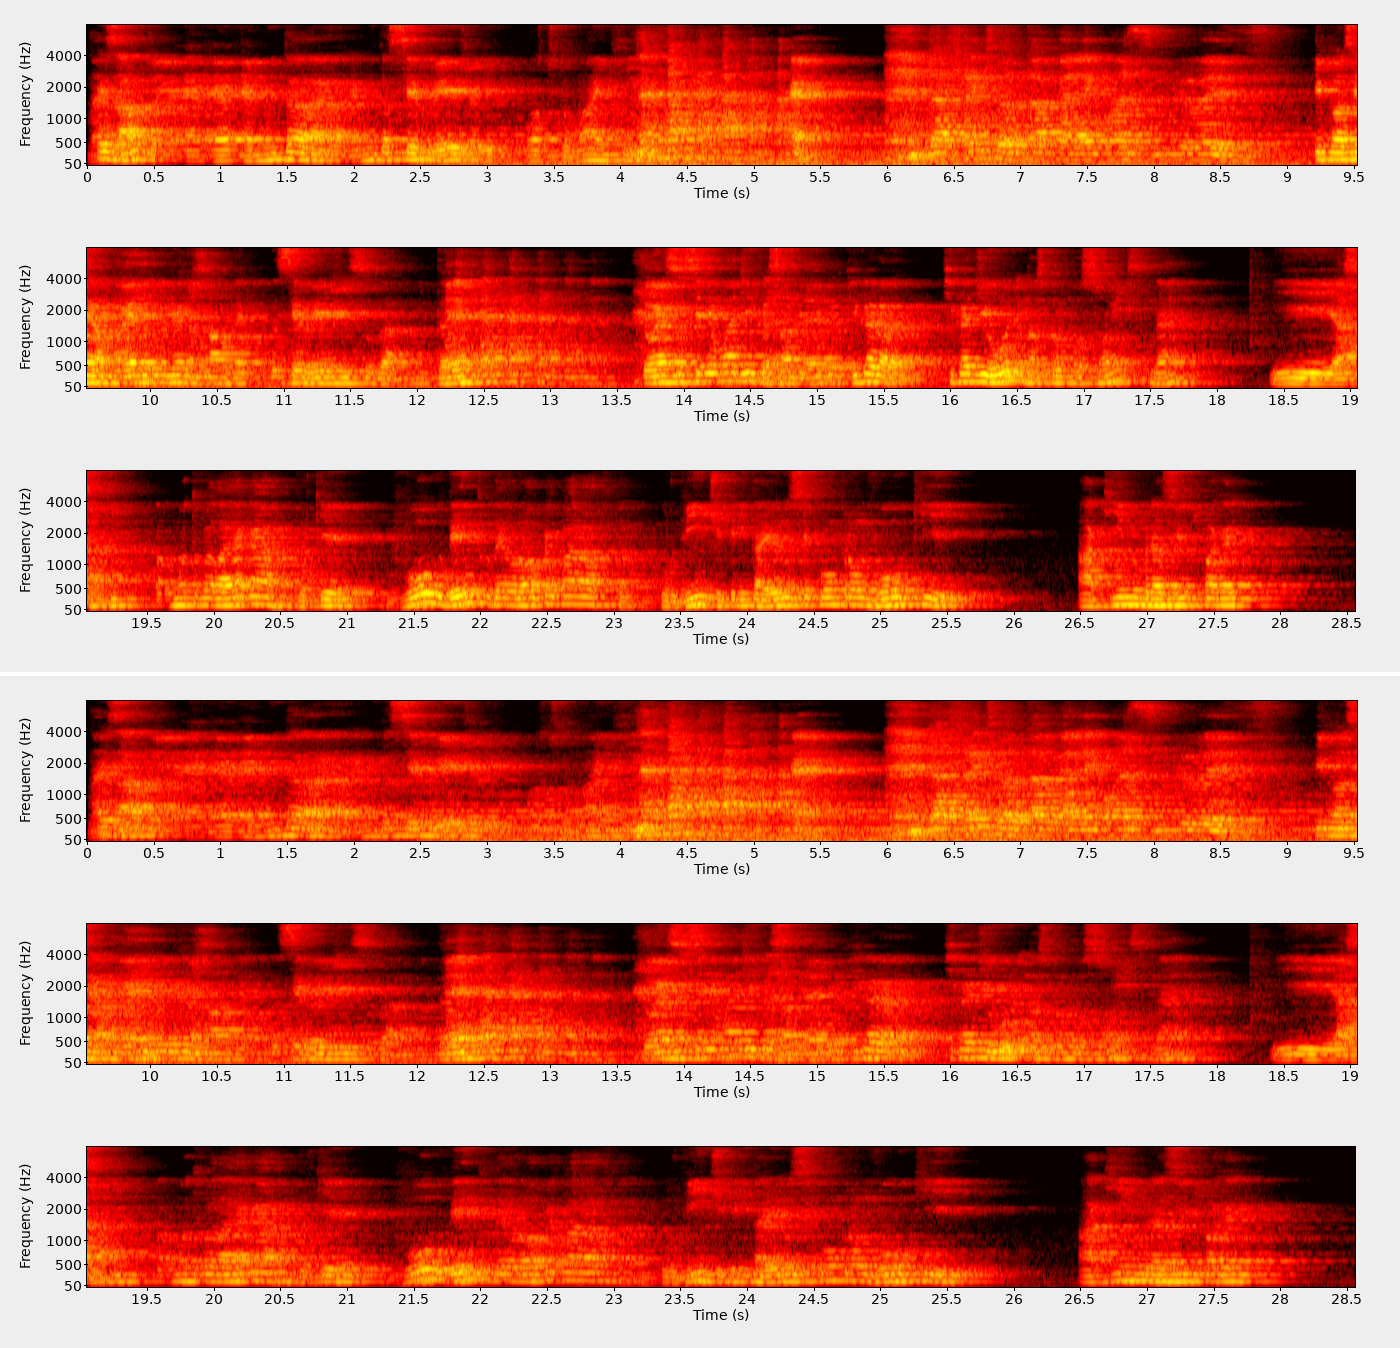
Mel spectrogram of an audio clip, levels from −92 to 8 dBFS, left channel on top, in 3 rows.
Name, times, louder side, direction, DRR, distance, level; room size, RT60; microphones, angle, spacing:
voice 1, 0.1-4.5 5.3-5.5 9.2-12.5 13.7-17.8 18.4-25.6 26.5-27.7, left 5 dB, 65° left, 0 dB, 0.3 m, -29 dB
sound 1, 2.4-17.8, right 1 dB, 30° right, 0.9 m, -43 dB
voice 2, 4.1-5.3 6.0-8.9 9.3-9.4 9.7-10.4 12.2-13.8 14.2-15.1 18.9-19.1, equal, 20° left, -7 dB, 1.1 m, -31 dB
3.3 x 2.8 x 3.1 m, 1.5 s
head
